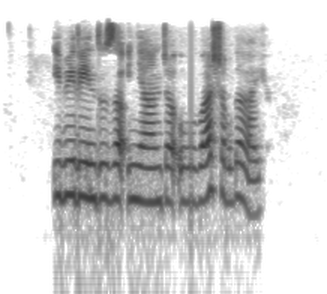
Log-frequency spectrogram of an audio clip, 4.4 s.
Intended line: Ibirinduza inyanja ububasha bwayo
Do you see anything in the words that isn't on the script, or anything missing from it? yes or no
no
